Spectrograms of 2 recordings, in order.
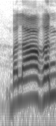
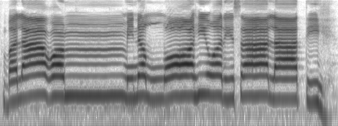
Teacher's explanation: اس غین کو میم کے ساتھ ملائیں گے کیونکہ یہاں پر ادغام ہو رہا ہے۔ بلاغن کہنا غلط ہے اور صحیح کیا ہے بلاغم من اللہ و رسالاتہ۔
